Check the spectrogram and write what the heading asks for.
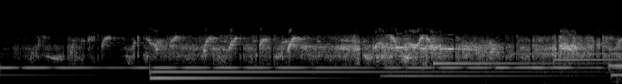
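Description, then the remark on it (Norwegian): A parrot in a bird shop squawks and chirps in a steady, busy stream of harsh calls, over faint sustained humming tones in the background. “Han lærer papegøyen å svare telefonen og si hei til kundene.”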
